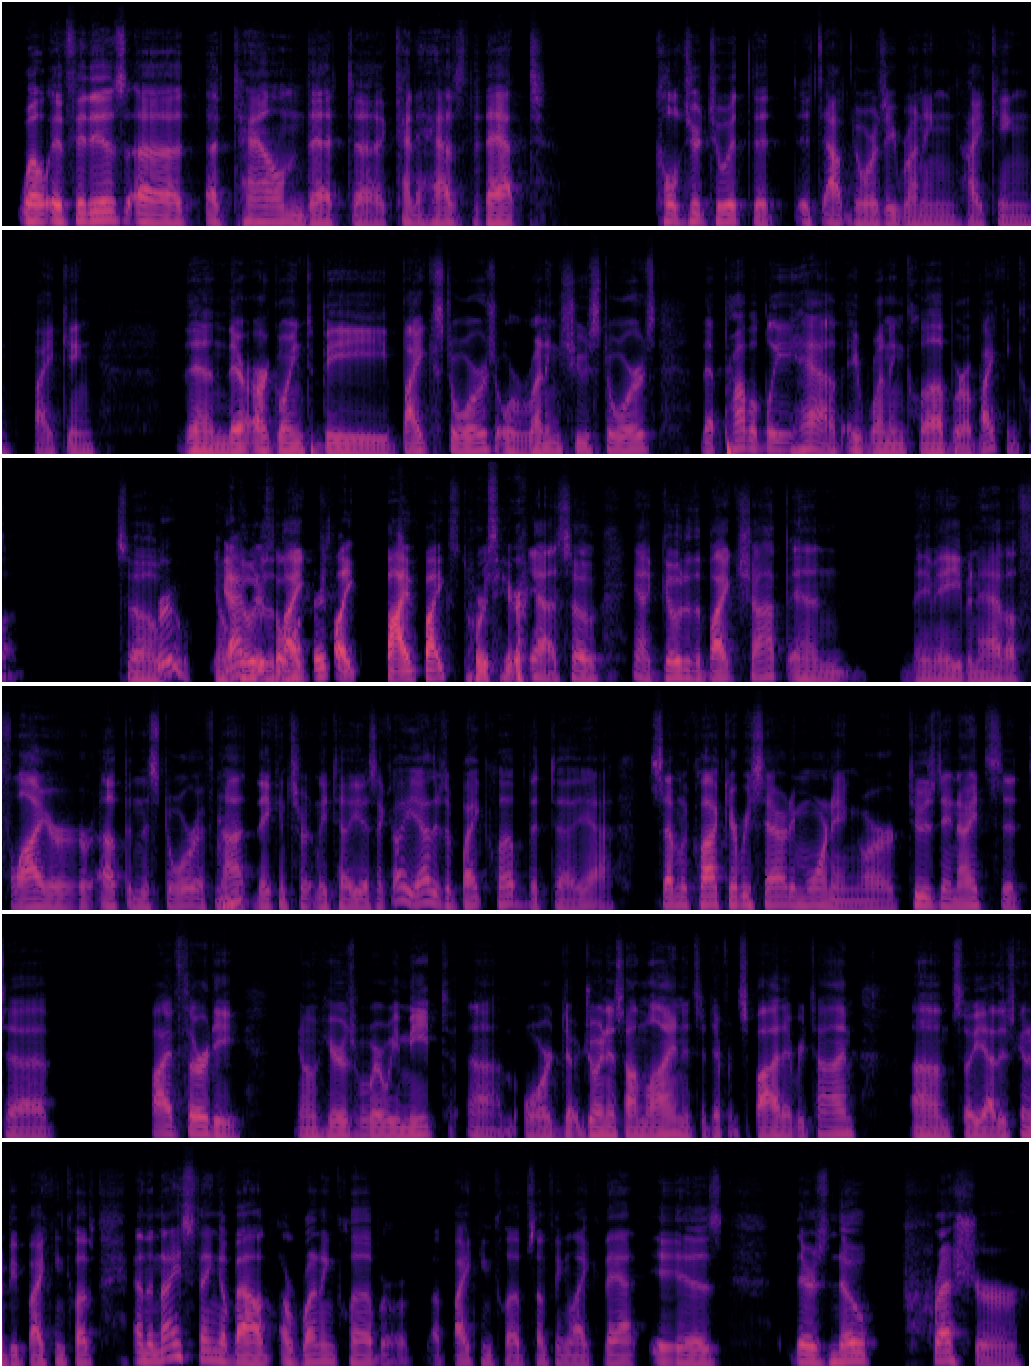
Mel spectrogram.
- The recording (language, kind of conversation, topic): English, advice, How do I make new friends and feel less lonely after moving to a new city?
- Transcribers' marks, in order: laughing while speaking: "stores here"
